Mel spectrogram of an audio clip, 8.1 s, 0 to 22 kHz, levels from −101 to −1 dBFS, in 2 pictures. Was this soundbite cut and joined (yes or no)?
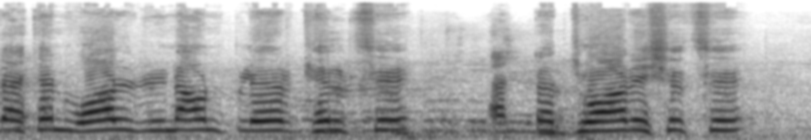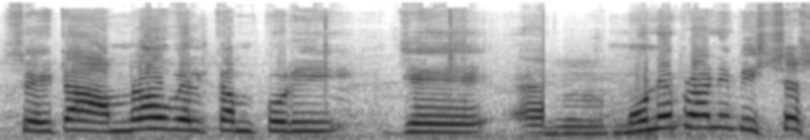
yes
